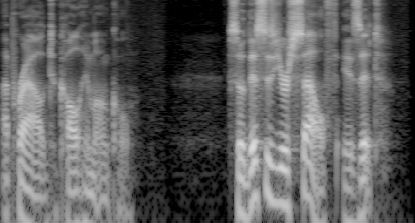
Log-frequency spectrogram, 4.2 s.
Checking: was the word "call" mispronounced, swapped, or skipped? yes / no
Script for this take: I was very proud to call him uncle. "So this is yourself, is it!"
no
